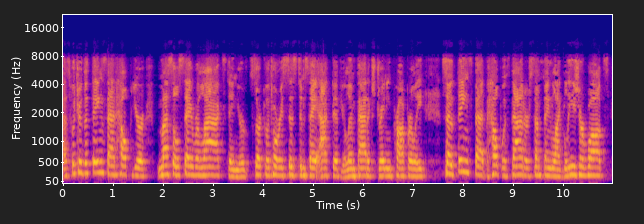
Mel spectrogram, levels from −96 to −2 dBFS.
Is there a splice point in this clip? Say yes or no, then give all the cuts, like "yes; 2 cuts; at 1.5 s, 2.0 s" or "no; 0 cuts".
no; 0 cuts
